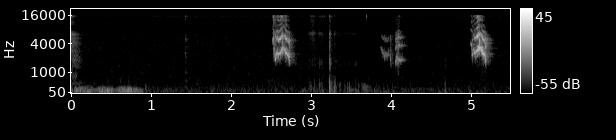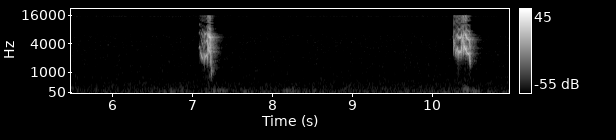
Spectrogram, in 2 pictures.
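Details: Four-year-old male pet budgerigar giving short, sharp, high chirps spaced roughly two to three seconds apart, five calls in all, after a brief low murmur at the start; otherwise quiet indoors.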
